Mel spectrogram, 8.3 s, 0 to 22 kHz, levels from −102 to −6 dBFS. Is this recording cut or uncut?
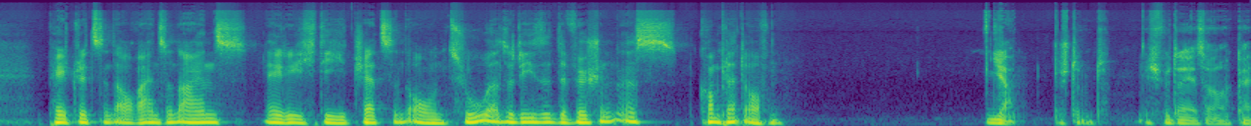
cut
